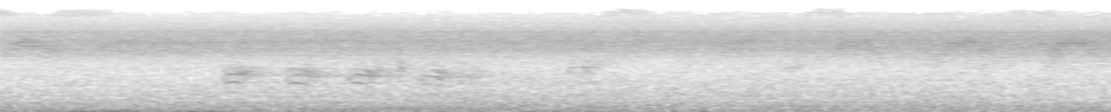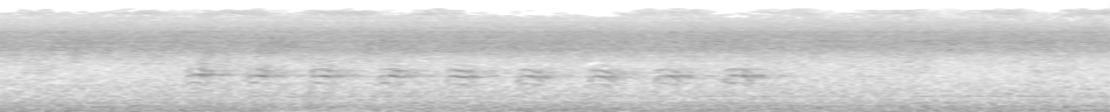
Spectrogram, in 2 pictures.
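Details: Steady shrill drone of cicadas in a Korean summer forest near Seoul, with two short bursts of quick repeated bird notes standing out against the chorus.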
